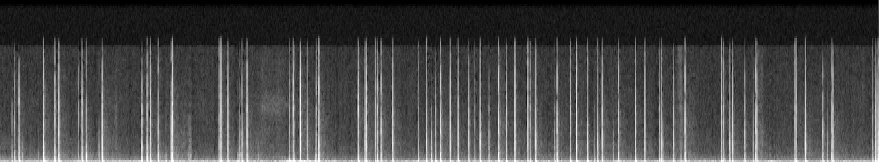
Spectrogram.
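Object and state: Plastic container lid.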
